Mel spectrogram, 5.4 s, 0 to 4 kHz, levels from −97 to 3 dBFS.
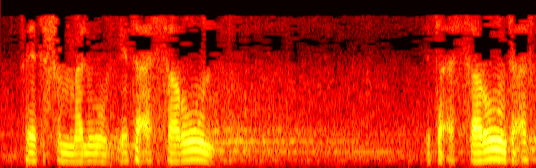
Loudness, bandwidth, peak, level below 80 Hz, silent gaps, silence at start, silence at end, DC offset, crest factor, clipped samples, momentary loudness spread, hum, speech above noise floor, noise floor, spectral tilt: -19 LUFS; 3.3 kHz; -2 dBFS; -56 dBFS; none; 0.2 s; 0 s; under 0.1%; 18 dB; under 0.1%; 24 LU; none; 25 dB; -44 dBFS; -12 dB/octave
